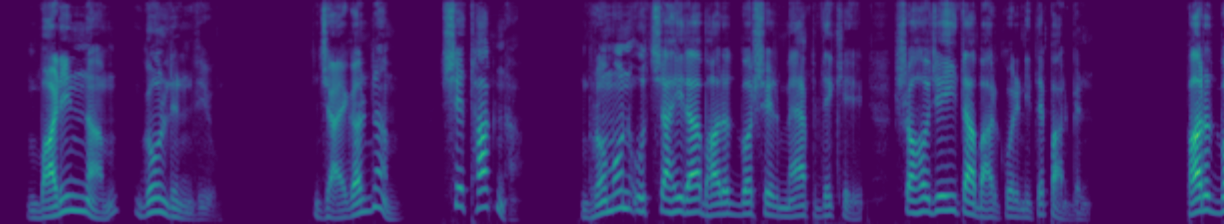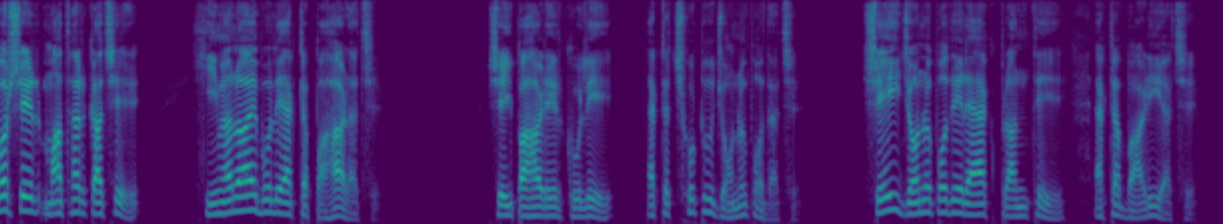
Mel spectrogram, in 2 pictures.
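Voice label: Bengali, Bangladesh, male, voice over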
